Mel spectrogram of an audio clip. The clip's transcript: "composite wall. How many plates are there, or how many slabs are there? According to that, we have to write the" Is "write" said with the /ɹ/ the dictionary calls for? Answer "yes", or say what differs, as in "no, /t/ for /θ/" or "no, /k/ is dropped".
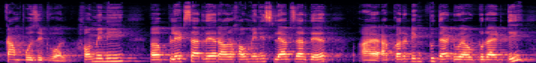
yes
